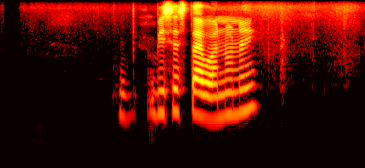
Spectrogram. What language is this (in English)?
Nepali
